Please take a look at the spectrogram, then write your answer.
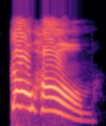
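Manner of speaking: loud, high explosive bah; angry scoff. A narrator's reading. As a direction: dismiss them in a temper. Grumpy Santa refuses visitors.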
